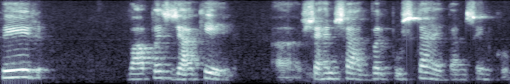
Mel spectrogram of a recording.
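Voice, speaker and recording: With a non-native accent, a woman speaks at a medium pitch with ordinary pitch variation and big swings in loudness. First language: not Hindi (speaking Hindi). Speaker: classical vocalist. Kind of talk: interview. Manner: halting.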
